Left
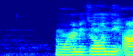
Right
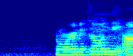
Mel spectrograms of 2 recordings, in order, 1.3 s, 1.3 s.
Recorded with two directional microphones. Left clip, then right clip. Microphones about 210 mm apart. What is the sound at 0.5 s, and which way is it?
Speech, 40° left (ahead or behind).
